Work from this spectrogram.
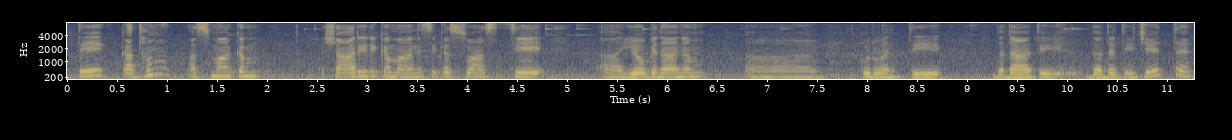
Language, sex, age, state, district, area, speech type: Sanskrit, female, 45-60, Andhra Pradesh, Krishna, urban, spontaneous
